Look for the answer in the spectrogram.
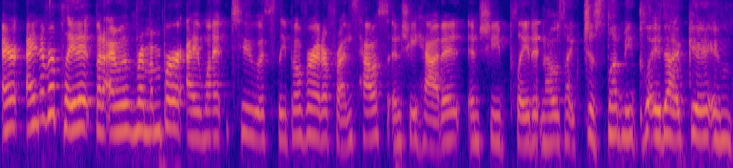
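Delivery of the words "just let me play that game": put-on eager, pleading eight-year-old kid voice. Retelling wanting a friend's game at a sleepover: impression of eight-year-old self. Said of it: "you were talking like that".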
